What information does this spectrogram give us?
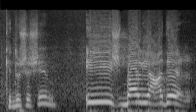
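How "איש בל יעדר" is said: high, slow, drawn-out announcement; proclamation. Acted. Herald summoning everyone to the synagogue, proclaiming. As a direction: call it out slowly like a town crier.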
